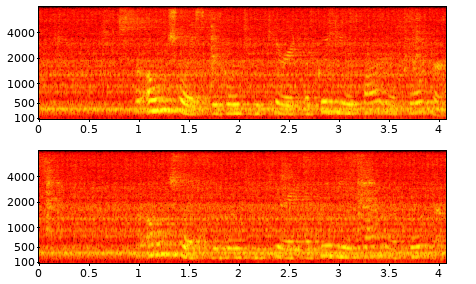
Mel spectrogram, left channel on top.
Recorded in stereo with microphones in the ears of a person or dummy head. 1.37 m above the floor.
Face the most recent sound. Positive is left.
turn(degrees=70)  # may be behind; listen again after turning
